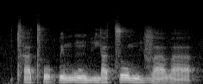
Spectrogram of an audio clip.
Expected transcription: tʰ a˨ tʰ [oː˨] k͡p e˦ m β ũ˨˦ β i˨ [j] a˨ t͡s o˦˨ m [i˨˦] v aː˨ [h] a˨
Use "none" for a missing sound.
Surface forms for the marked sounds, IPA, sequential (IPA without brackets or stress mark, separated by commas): oː˨, j, i˨, β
